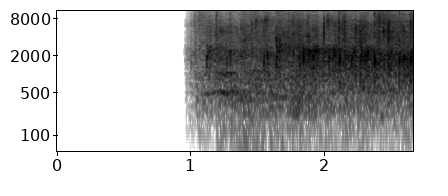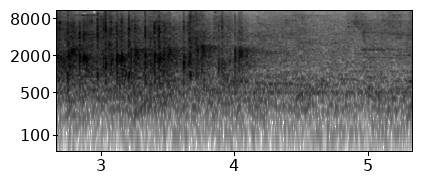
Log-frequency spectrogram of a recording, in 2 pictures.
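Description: Spectators clap in a large echoing hall.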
